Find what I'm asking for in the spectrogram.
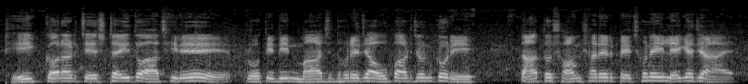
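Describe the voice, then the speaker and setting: A man's voice: a little high, steady tone, measured pace, fairly bright tone, a little hiss or hum. A man playing a weary, regretful village fisherman in a cartoon story, lamenting and sighing. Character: weary, regretful fisherman, husband of two wives. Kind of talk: scripted cartoon story acting. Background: music.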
